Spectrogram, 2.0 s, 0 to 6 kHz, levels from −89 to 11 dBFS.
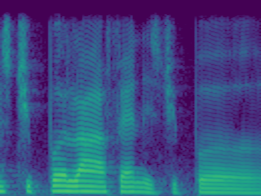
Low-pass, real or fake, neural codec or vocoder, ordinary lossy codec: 5.4 kHz; real; none; none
